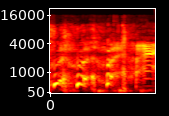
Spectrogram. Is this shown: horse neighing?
no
